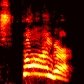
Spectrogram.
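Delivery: loud, high-pitched shout; demanding trainer. Retold or imitated. Retold trainer demands more.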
